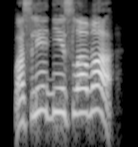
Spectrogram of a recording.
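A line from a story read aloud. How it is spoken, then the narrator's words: Shout. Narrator (Russian): кричал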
